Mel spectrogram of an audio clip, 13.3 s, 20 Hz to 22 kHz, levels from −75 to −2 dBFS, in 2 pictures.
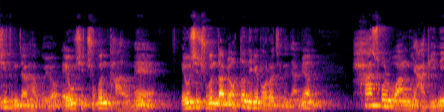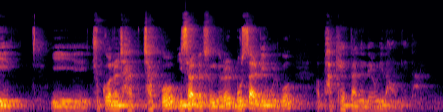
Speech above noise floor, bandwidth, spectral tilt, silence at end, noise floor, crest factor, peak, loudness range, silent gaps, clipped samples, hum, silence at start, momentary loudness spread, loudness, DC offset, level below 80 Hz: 26 dB; 15 kHz; -4.5 dB/octave; 0.4 s; -45 dBFS; 20 dB; 0 dBFS; 5 LU; none; under 0.1%; none; 0 s; 15 LU; -19 LUFS; under 0.1%; -52 dBFS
